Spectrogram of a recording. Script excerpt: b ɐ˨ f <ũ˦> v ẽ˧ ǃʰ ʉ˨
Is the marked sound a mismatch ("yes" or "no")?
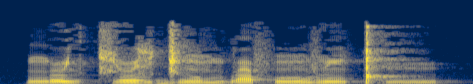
yes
